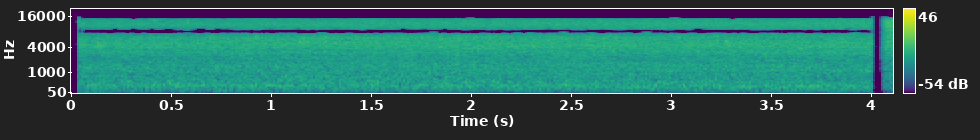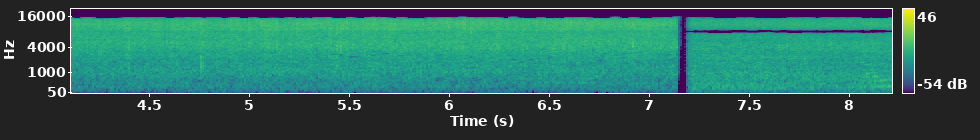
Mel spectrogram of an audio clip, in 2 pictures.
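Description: Small waterfall pouring over rocks into a stream pool: a steady rushing of water, cutting out for an instant twice, about four and about seven seconds in.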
